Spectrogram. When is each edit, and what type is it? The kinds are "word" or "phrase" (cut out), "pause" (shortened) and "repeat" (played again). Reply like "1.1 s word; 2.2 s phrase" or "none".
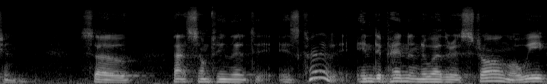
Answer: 1.7 s word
